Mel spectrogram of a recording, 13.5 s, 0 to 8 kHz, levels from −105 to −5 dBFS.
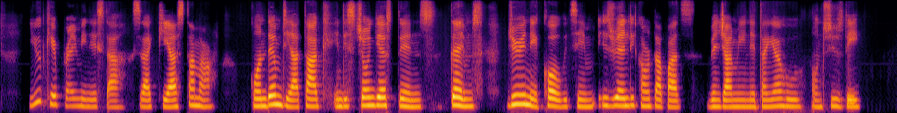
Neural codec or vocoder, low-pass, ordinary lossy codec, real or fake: codec, 16 kHz, 1 kbps, X-Codec, HuBERT features, trained on LibriSpeech; none; none; fake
